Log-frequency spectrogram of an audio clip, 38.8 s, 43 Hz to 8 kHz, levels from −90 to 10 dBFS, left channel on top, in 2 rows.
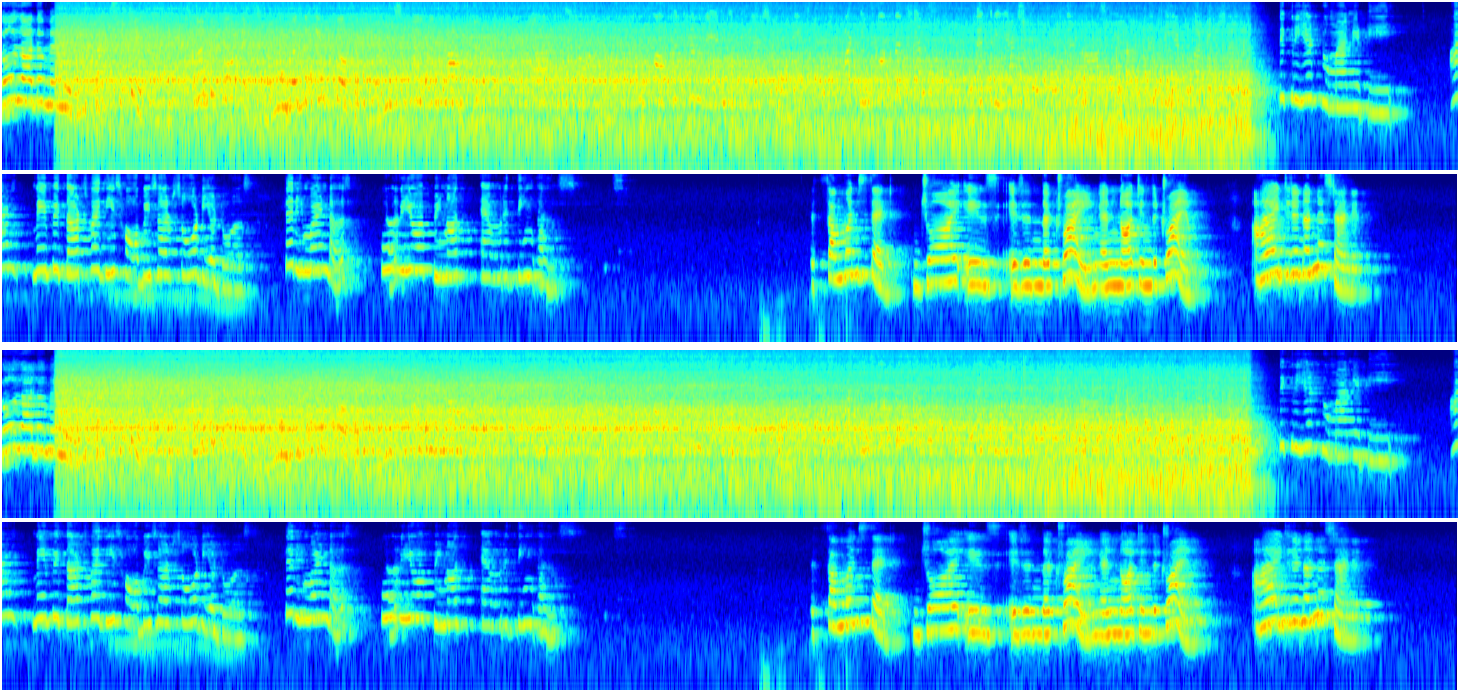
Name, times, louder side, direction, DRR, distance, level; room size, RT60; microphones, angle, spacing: voice 1, 0.0-2.0 2.5-6.5 24.6-24.7 30.4-31.3 31.6-35.4 36.1-37.5, left 2 dB, 65° left, 6 dB, 2.2 m, -24 dB
sound 1, 0.7-16.7, right 2 dB, 15° right, 2.1 m, -21 dB
voice 2, 7.0-8.2 8.5-10.8 11.2-12.5 13.0-16.7 17.0-18.6 19.3-22.7 23.2-24.0 24.5-25.6 25.8-27.1, left 2 dB, 35° left, 6 dB, 2.1 m, -32 dB
22.0 x 20.0 x 6.9 m, 0.79 s
head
